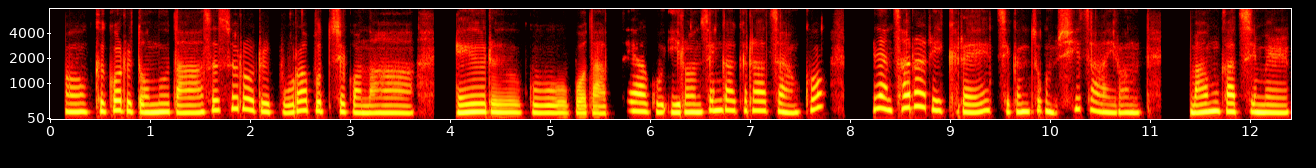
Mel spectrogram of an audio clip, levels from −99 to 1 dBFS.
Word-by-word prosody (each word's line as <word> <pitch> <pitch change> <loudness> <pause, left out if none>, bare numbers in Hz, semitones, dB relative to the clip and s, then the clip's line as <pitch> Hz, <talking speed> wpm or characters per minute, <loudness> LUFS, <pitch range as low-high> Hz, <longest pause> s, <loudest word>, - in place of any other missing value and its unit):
어 225 -1 +2
그거를 240 0 +1
너무 215 +1 +3
나 205 -1 -1
스스로를 265 -1 -1
몰아붙이거나 200 -4 -1 0.4
게으르고 210 -2 +2
뭐 100 - -1
나태하고 220 +4 -1
이런 215 0 +3
생각을 260 +3 +1 0.2
하지 255 -2 -1
않고 220 - -1 0.5
그냥 305 -2 +1
차라리 335 -4 0
'그래 220 +2 -1
지금 225 +1 0
쪼금 230 -2 -1
쉬자.' 265 -2 -4
이런 205 0 -1 0.5
마음가짐을 215 -2 +3
220 Hz, 265 characters per minute, -23 LUFS, 205-250 Hz, 0.5 s, 너무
